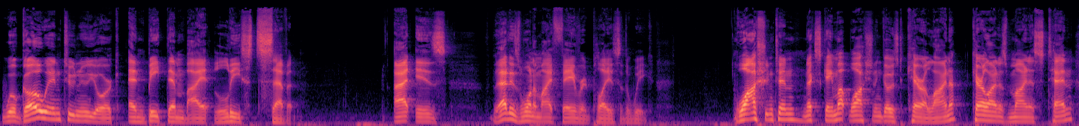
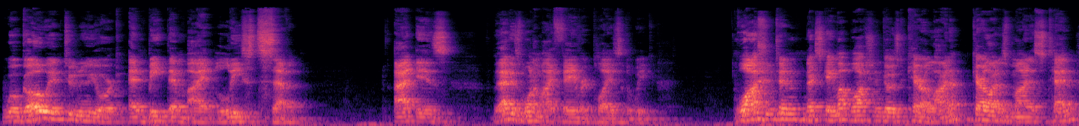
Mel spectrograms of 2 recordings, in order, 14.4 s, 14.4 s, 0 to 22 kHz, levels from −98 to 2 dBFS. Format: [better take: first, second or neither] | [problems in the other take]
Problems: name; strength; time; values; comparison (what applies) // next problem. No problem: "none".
first | room echo; slight; dies away in 0.5 s // off-mic speech; far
